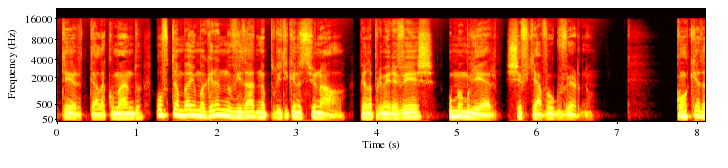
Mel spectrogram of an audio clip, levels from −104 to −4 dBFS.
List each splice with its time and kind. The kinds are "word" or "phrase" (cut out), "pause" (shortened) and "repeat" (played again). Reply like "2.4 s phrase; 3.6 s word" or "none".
1.2 s pause; 3.7 s pause; 5.5 s pause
